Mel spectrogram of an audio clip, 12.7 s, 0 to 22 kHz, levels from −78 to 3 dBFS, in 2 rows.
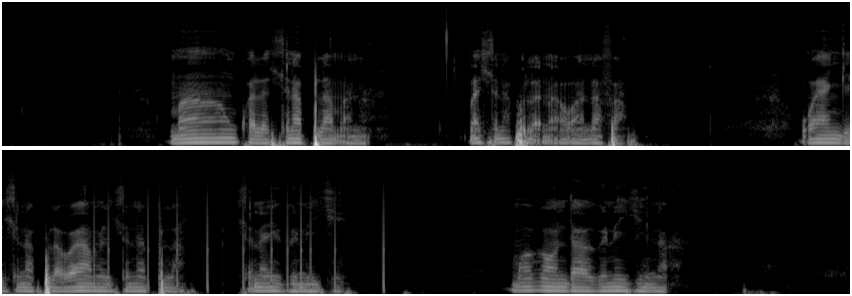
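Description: Speech with a train of clicks from 7.06 to 9.24 s, after "wa ya": about 5.5 irregular ticks per second, well above the speech, likely interference, showing as thin vertical spectrogram lines and sharp waveform spikes.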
